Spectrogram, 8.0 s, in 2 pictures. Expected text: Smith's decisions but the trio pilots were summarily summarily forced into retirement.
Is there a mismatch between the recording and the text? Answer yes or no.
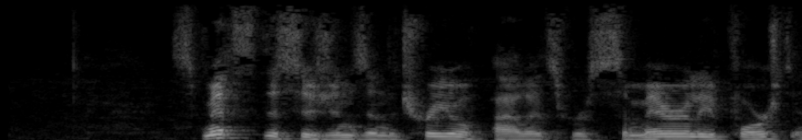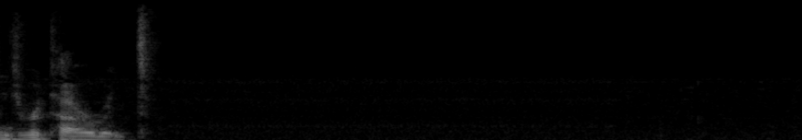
yes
